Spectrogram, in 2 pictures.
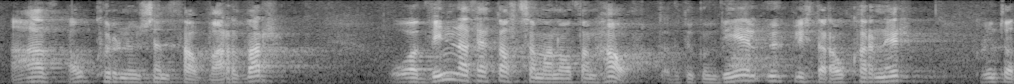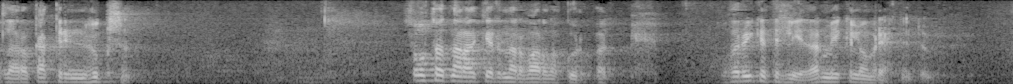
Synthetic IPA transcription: aðaːwkʰœɾʏnʏmsɛmθawva̰ɾðaɾ̥ | ɔɣaðvɪnːaθɛht̪aal̥t̪saːmanawθanːɦawht̪a̰ðvɪɾt̪ʏːhkʏmvɛːlʏhplist̪aɾʔaːwkʰvaɾnɪɾ̥ | kʰɾʏnt̪vat̪laɣɾawkakɾɪnːʏhʏksʏ̰n | sowht̪vat̪naɾaðcɛɾt̪naɾvaɾðɔhkʏɾœt̪l̥ | ɔɣθaɾvɪcɛt̪ɪlɪːðaɾmɪːcɪlɛːɣʏmɾrjɛ̰ht̪ɪ̰nt̪ʏ̰m

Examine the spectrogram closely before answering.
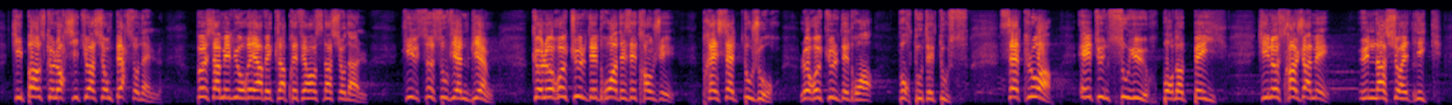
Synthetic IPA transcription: kʲipɑ̃skəlœʁsit̪yasjɔ̃pɛʁsɔnɛl | pøsameljɔʁeavɛklapχefeʁɑ̃snasjɔnal | kilsəsuvjɛnbjɛ̃ | kələʁəkʲyld̪ed̪ʁwad̪ezet̪χɑ̃ʒe | pχesɛd̪̚t̪uʒuʁ | ləʁəkʲyld̪ed̪ʁwa | puʁt̪ut̪et̪usː | ɛt̪lwa | ɛt̪ynsujyʁpuʁnɔt̪χəpei | kʲinəsəʁaʒamɛ | ynːasjɔ̃ɛt̪nik

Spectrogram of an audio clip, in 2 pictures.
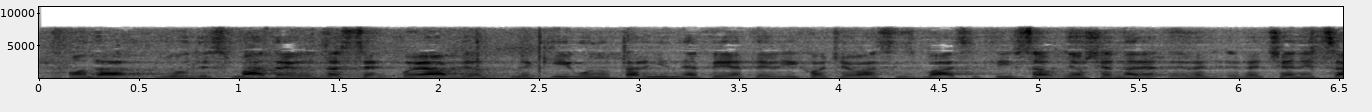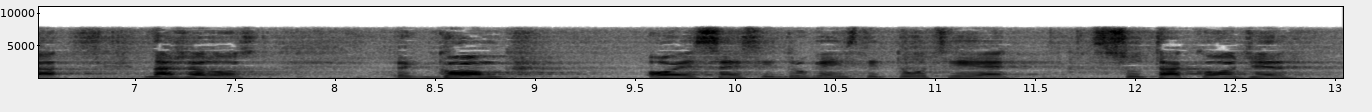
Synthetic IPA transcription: o̞nd̪aʎuːd̪ismaːt̪ɾajud̪ase̞po̞jaːʋijone̞kiunut̪aɾɲine̞pɾijat̪e̞ʎʲixo̞t͡ɕe̞ʋaːsizbaːt̪sit̪isajo̞ʃje̞d̪naɾe̞t͡ʃe̞nit̪sa | naʒalo̞ːst̪ | ɡo̞ŋɡ | oesesid̪ɾuɡe̞inst̪it̪uːt̪sije̞ | sut̪ako̞ːd͡ʑe̞ɾ

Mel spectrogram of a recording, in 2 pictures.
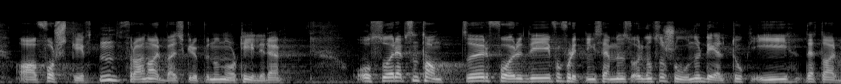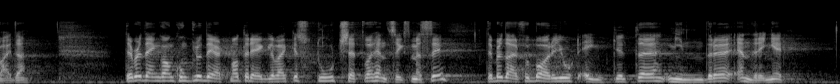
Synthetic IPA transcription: ʔɑ̰ʋfɔʂkɾɪft̪n̩fɾɑɛnɑɾbæɪd̪sɡɾʉpːənuːnoːʈʰiːlɪəɾə | ʔɔsɔɾɛpɾəsən̩t̪ʰɑnt̪əɾfɔɾd̪ɪfɔɾflʏt̪nɪŋshɛmːənəsɔ̰ɾɡɑnɪsɑʂuːnəɖeːlt̪uːkɪd̪ɛt̪ːəɑɾbæ̰ɪd̪ə | d̪̥ɛblɛd̪ɛnɡɑŋːkʊŋklʉd̪eːʈmɛɑt̪ɾeːɡl̩ʋæɾkəst̪uːʈsɛt̪ːʋɑɾhɛnsɪk̚t̪smɛsɪd̪̥ɛblɛd̪æɾfɔɾbɑːɾəjʊʈːɛŋkəlt̪əmɪnd̪ɾəʔɛnd̪ɾɪŋəɾ

